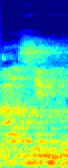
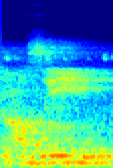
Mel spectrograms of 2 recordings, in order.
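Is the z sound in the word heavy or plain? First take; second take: plain; heavy. First: The z sound is plain and light. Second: The z sound is heavy and emphatic. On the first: The speaker calls it wrong. "bukan azim" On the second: The speaker calls it right. "azim za dia"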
